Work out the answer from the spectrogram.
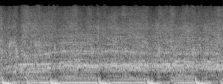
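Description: A live studio audience at an NRJ radio show cheers in a loud, continuous crowd roar that holds at a steady level throughout.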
